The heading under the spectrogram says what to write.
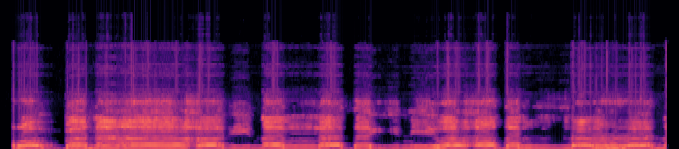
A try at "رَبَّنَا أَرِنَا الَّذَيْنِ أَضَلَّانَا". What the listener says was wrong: ditambah lagi wa adal. Nggak ada wa adal, tapi adal aja. Barusan ditambah lagi wa adal. Rabbana arinal ladaini adallana minal jinni wal ins.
